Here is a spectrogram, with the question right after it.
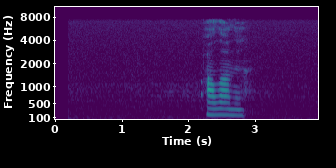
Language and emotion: Russian, neutral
